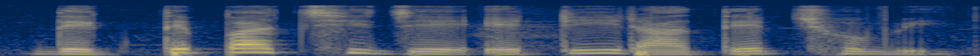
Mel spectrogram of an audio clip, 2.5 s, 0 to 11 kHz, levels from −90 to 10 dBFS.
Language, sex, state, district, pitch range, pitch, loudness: Bengali, male, West Bengal, Alipurduar, 135-185 Hz, 145 Hz, -21 LUFS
